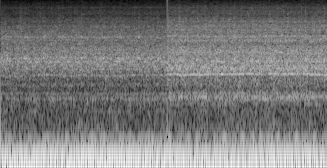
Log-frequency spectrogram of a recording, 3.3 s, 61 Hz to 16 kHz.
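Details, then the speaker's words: 1931 Ford Model A with Edelbrock 1405 carburetor that had a float flooding issue: even, low, steady putter with no knocks or stumbling and not dying from flooding; normal idle, though fuel filter still not filling well. "She sounds good. No knots. No knocks, and she ain't dying like she's flooding."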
